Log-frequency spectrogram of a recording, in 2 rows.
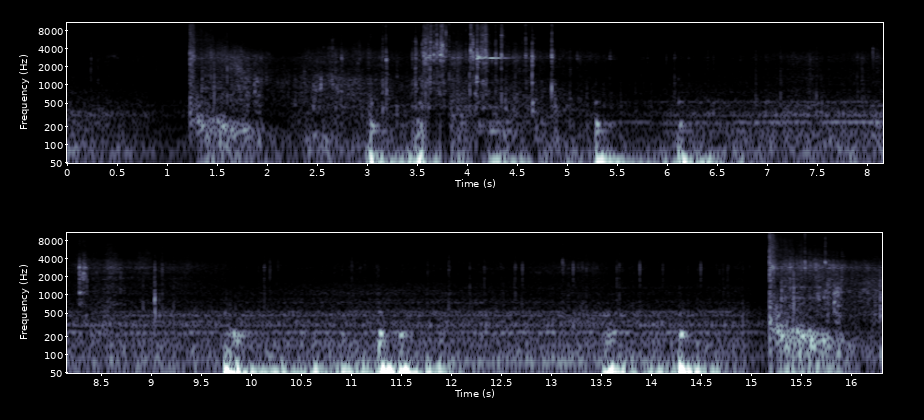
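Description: A 6.5 Creedmoor hunting rifle fires about a second in, a single sharp bang that rings off, and a second similar bang comes near the end, fitting a follow-up shot. Low rumbling thumps on the microphone fall between the two.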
